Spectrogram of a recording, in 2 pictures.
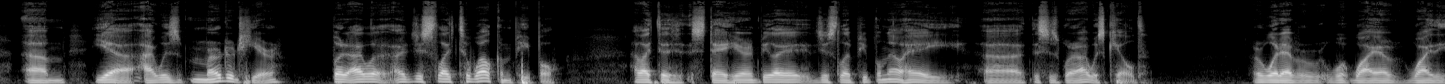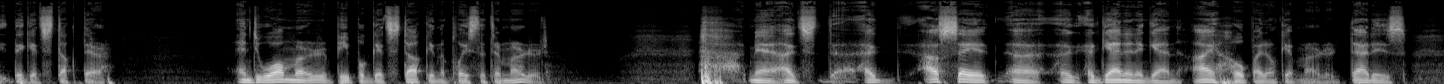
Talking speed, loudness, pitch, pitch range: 160 wpm, -18 LUFS, 95 Hz, 85-105 Hz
